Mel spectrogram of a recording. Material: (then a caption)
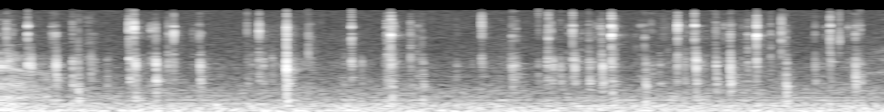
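Plastic. Fingertips with long nails type on a pink mechanical keyboard with round plastic keycaps and a light bar. The result is a steady stream of quick, bright clicky taps over a faint low rumble, with a few sharper keystrokes standing out.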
